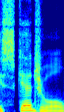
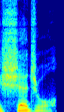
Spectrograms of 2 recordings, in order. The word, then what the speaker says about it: schedule: Americans say schedule with a hard SK, while Brits often say schedule.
